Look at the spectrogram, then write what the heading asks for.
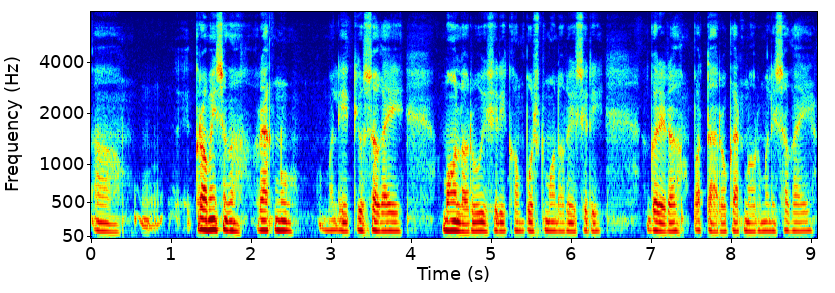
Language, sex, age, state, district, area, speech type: Nepali, male, 45-60, West Bengal, Darjeeling, rural, spontaneous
